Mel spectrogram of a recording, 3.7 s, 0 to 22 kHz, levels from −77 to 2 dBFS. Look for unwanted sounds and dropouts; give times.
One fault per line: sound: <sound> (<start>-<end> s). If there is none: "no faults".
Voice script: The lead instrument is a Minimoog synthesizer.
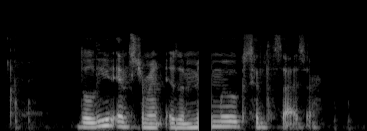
sound: dropout (2.0-2.1 s)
